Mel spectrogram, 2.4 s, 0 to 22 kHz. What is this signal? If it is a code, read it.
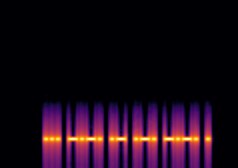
Morse code, heard as a keyed tone, about 40 wpm, 700 Hz. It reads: SCARCE
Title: LY Suffix - Top 100 Words with Base Words 40wpm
